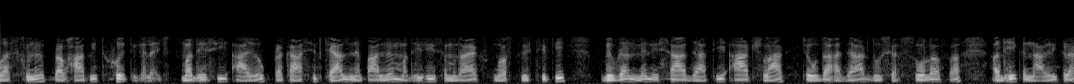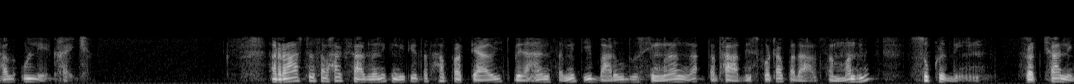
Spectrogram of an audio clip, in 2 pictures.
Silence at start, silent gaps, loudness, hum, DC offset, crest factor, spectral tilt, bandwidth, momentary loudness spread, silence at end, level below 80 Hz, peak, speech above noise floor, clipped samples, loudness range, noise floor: 0 s; none; -25 LUFS; none; under 0.1%; 22 dB; -10 dB/octave; 3.8 kHz; 8 LU; 0 s; -66 dBFS; -2 dBFS; 35 dB; under 0.1%; 2 LU; -59 dBFS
